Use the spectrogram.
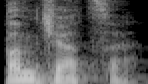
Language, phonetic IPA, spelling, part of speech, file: Russian, [pɐmˈt͡ɕat͡sːə], помчаться, verb, Ru-помчаться.ogg
- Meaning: to scurry, to dash, to race, to tear along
